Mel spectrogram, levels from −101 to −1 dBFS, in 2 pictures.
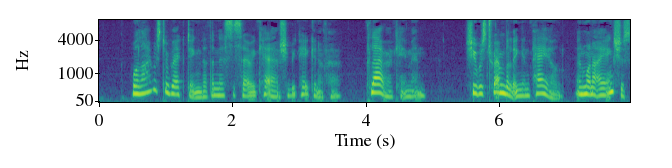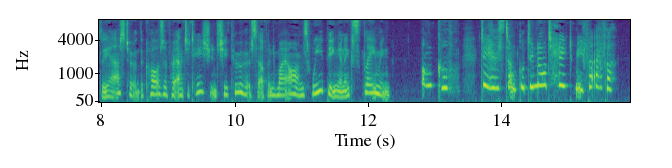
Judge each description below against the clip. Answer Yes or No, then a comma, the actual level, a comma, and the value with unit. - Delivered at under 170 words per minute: No, average, 185 wpm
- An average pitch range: No, wide, 7.5 semitones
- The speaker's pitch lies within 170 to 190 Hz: No, high, 230 Hz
